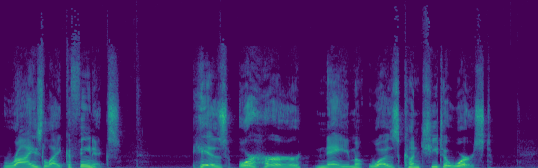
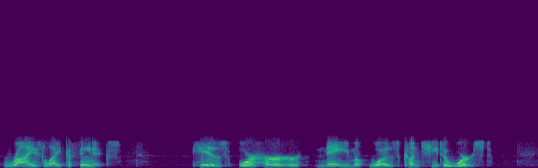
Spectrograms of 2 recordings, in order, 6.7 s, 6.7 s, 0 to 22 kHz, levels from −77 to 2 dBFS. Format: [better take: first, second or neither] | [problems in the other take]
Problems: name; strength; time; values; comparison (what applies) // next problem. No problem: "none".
first | phone-call audio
